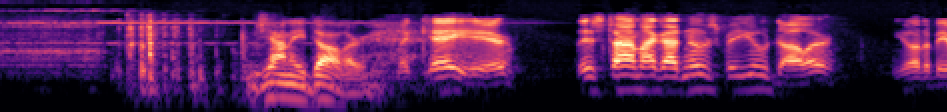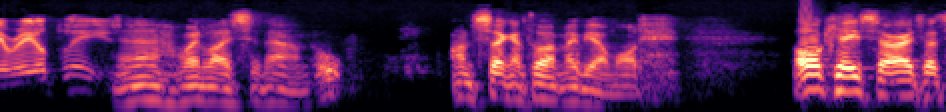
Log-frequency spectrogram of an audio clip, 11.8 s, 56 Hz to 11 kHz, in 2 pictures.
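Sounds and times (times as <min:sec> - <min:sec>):
telephone bell ringing in a hotel: 0:00.0 - 0:03.5
speech: 0:01.6 - 0:08.2, 0:08.8 - 0:10.2, 0:10.9 - 0:11.8.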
